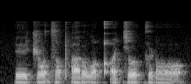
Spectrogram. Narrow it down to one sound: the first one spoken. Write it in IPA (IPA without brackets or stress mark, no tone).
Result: eː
